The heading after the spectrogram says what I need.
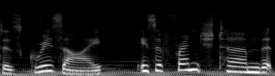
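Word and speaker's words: grisaille: wand now you might wonder what's Gile Gile pronounced as grii is a French term that literally translates to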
